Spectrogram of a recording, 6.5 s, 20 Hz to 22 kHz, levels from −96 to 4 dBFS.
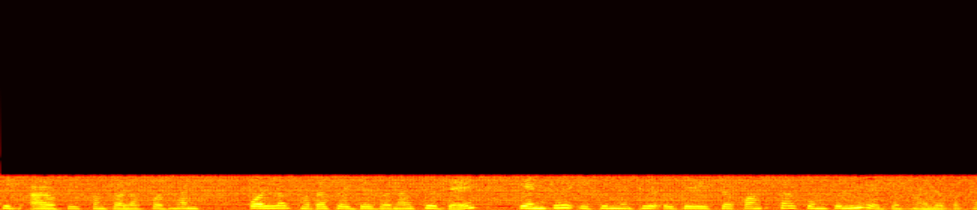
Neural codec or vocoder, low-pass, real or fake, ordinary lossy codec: none; 3.6 kHz; real; none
